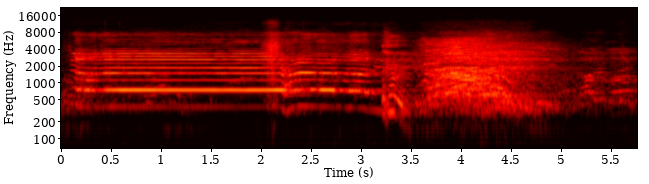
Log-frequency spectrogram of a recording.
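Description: A crowd at a Shia majlis bursts into a loud, brief collective shout of a religious slogan, rising abruptly after a sustained chanting voice and fading over a couple of seconds.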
